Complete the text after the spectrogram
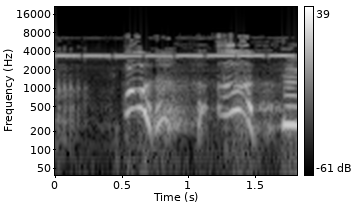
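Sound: fire alarm going off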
